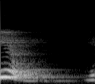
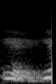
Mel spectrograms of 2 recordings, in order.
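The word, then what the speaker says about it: eerie: ईयरी, ये इरी नहीं है प्रोनाउंसिएशन, ईयरी।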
